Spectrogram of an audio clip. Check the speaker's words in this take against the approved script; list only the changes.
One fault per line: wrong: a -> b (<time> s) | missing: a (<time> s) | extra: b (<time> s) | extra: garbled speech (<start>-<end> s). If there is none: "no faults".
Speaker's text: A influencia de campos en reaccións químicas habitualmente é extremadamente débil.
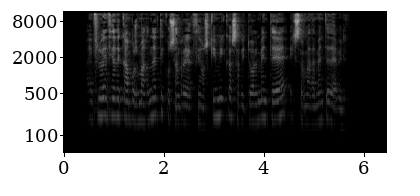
extra: magnéticos (1.6 s)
